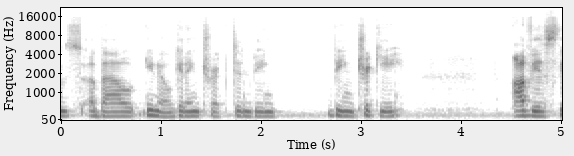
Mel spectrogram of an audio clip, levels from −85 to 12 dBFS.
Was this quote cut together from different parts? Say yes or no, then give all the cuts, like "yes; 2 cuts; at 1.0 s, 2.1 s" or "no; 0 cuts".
no; 0 cuts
